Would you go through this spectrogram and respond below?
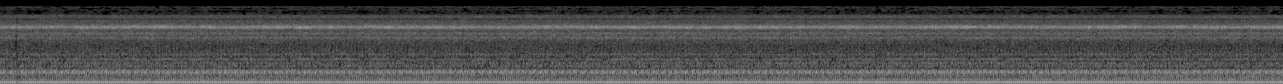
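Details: Real sounds from one of three different nebulizers: a steady mechanical hum with a continuous hiss, the even drone of the compressor running without pause.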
